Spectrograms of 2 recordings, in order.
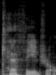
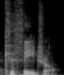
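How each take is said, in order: First: The first vowel is clearly pronounced, 'ca-thedral'. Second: The first vowel is dropped, like 'cthedral'. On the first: The speaker calls it right. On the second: The speaker calls it wrong.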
